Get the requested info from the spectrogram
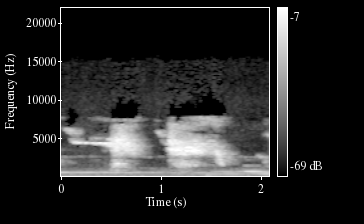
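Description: Infant macaque giving a few short, high-pitched cries that fall in pitch, over steady background music.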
